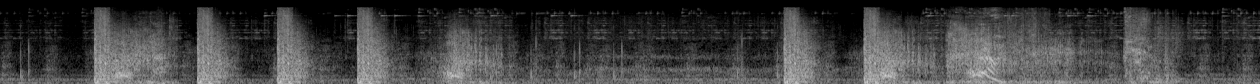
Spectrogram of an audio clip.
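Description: Gunshots ring out loudly, one after another.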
